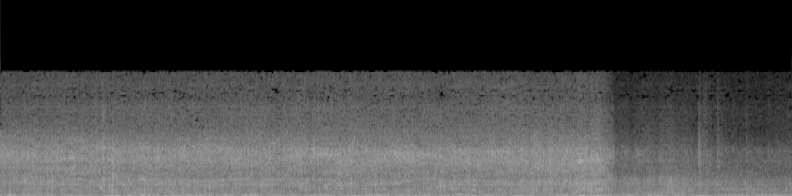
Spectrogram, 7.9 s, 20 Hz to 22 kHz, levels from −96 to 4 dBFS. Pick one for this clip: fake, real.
fake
